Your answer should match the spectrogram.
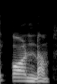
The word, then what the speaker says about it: condemn: यहाँ भी MN एक साथ है, तब एन साइलेंट रहेगा, तो इसे हम क्या पढ़ेंगे, कॉन्डम, जिसका हिंदी मतलब क्या होता है, निंदा करना।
